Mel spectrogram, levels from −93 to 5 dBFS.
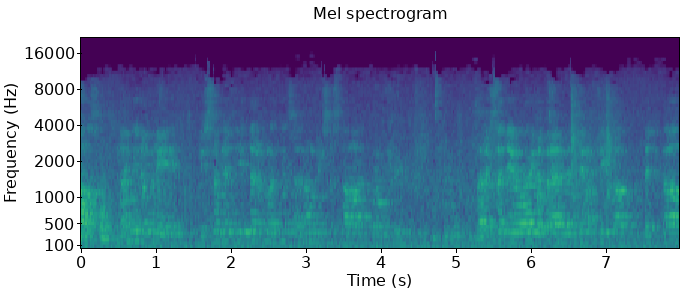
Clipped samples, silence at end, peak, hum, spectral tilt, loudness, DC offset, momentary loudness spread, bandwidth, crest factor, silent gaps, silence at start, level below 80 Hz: under 0.1%; 0 s; -14 dBFS; none; -4 dB/octave; -34 LUFS; under 0.1%; 12 LU; 14 kHz; 18 dB; none; 0 s; -50 dBFS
